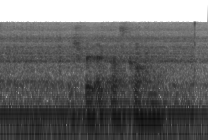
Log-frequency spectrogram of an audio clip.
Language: German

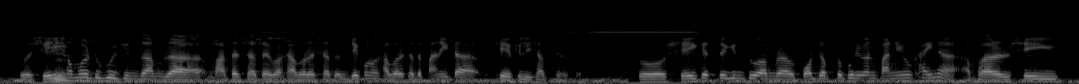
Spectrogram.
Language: Bangla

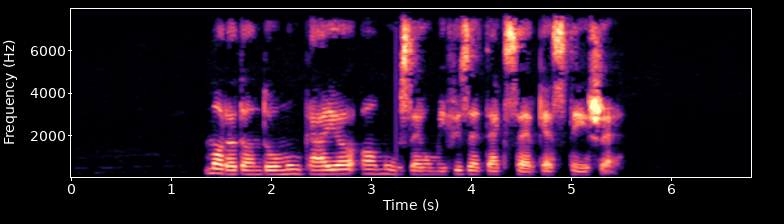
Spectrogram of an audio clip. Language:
Hungarian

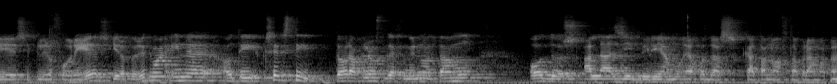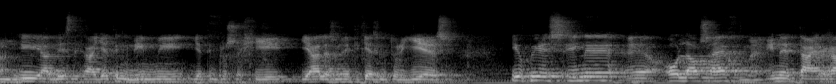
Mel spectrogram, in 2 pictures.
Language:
Greek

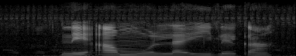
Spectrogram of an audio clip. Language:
Southern Sotho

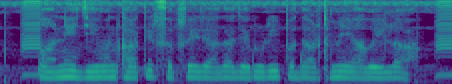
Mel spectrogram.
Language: Bhojpuri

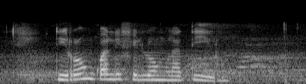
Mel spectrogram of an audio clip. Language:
Tswana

